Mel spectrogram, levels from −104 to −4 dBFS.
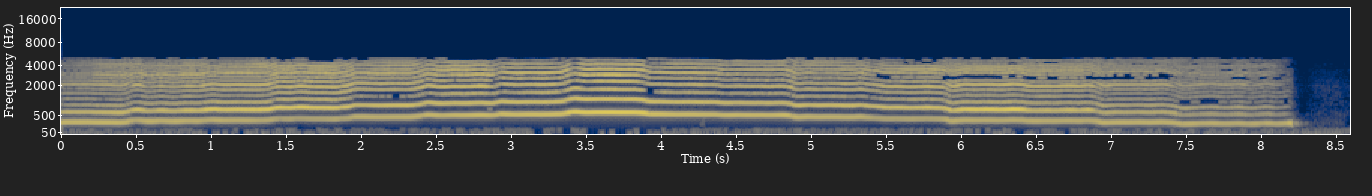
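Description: From start to finish the music is band-limited and grainy, with nothing above about 4.9 kHz. The treble that survives has a hissy, noise-like texture, tones sound roughened and attacks are smeared, which is heavy damage consistent with Vorbis compression at a very low bitrate, likely somewhere near 14 kbps. The encoder has discarded the top of the spectrum and coarsely quantised what remains. On a spectrogram this shows as a hard horizontal ceiling at 4.9 kHz, with speckled, noisy energy just below it.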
